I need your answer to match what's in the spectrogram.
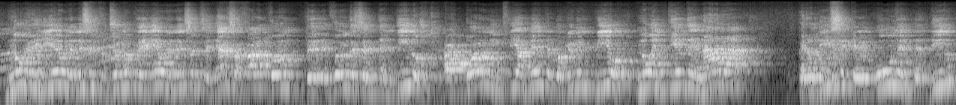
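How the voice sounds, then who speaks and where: A man's voice: very high voice, a little slow, fairly bright tone. A man preaching a sermon to a congregation, often putting rhetorical questions to them. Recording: echoey hall, mic far off.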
